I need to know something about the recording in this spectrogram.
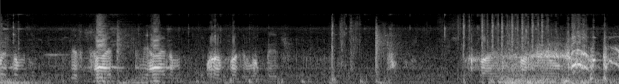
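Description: A rifle fires in quick bursts.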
